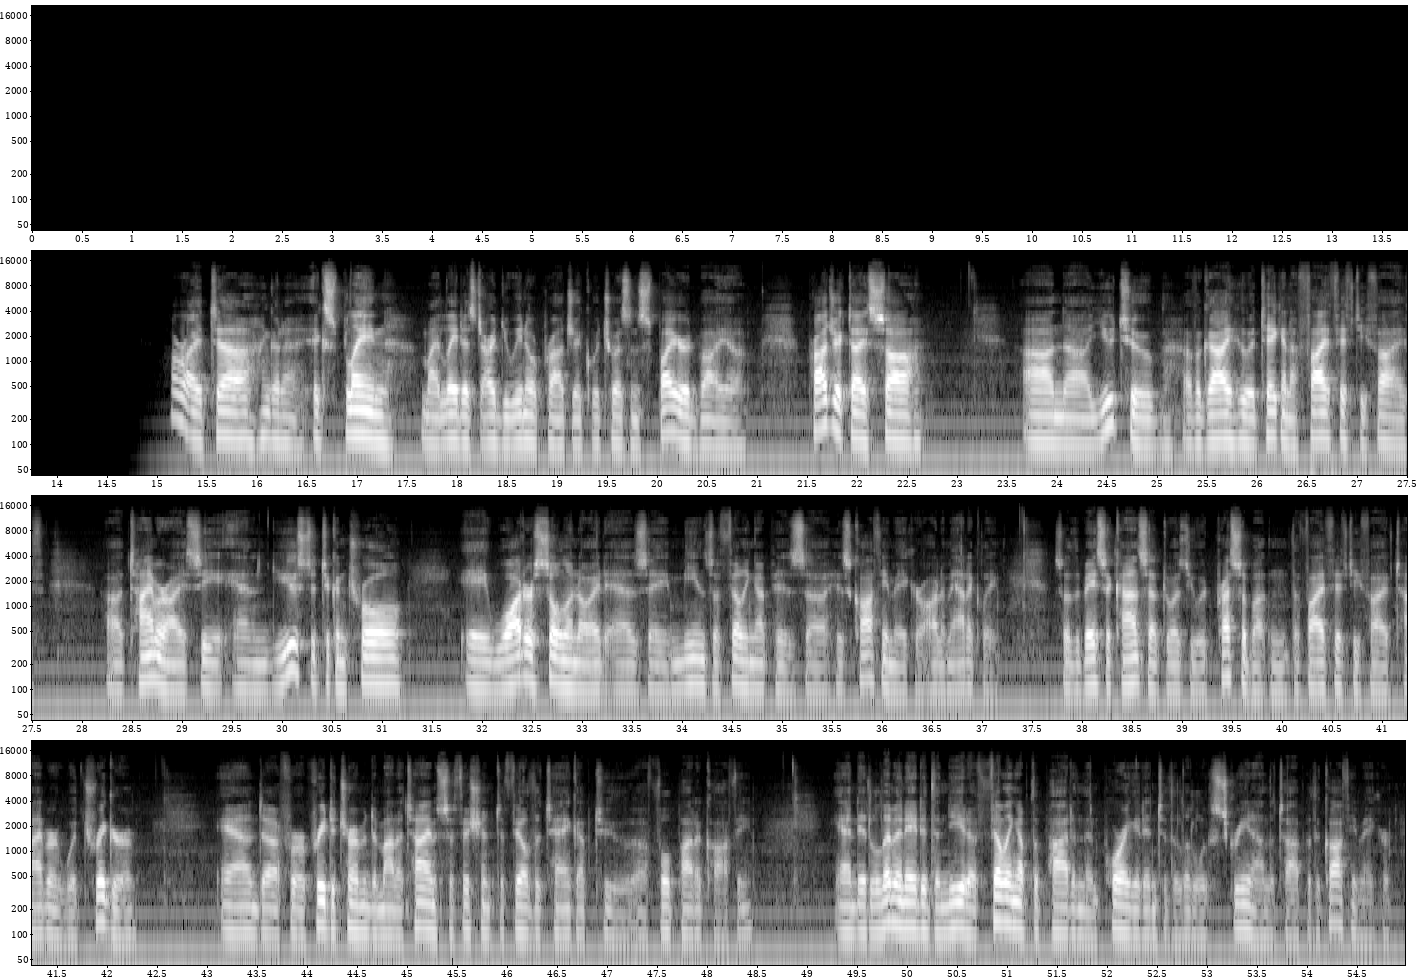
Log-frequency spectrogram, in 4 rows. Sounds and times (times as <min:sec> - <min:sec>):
Speech: 0:15.1 - 0:22.8, 0:23.6 - 0:42.4, 0:43.1 - 0:48.5, 0:49.3 - 0:54.9.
